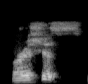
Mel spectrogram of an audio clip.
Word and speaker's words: Mauritius: There's some fun names that Mauritius, number 11. Is that even how you say it? – Yeah, that's right.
